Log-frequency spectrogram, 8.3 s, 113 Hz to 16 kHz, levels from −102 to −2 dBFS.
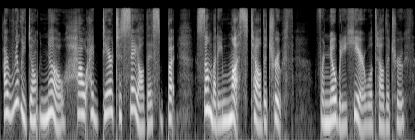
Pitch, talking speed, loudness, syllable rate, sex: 240 Hz, 175 wpm, -20 LUFS, 4.4 syllables/s, female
